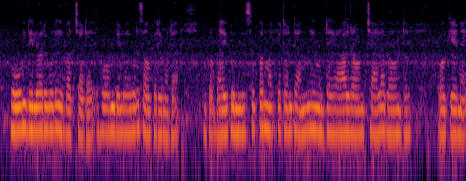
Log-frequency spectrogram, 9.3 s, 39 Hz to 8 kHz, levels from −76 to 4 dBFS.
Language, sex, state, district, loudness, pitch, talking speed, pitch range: Telugu, male, Andhra Pradesh, Guntur, -26 LUFS, 165 Hz, 140 wpm, 155-170 Hz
